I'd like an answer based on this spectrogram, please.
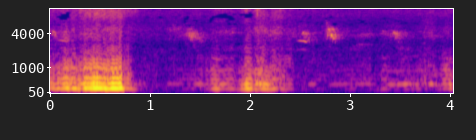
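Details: A loud, close pass of a median wasp among honeybees gives a rich, humming buzz, then falls away to a quieter, steady drone that wavers as the insect keeps flying nearby.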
